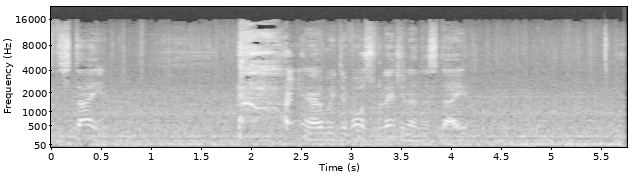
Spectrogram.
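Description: A car engine hums low and steady inside the cabin.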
